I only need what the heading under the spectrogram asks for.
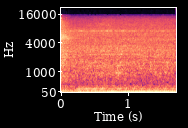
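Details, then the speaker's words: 1974 Mini Cooper, manual choke, after fixing spark grounding: small four-cylinder starts easily and idles with steady low even rumble, no misfire or rattle; runs well, owner thinks a tune-up would help. "and she comes to life pretty easily and it runs pretty good actually I think a tune-up would be beneficial"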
